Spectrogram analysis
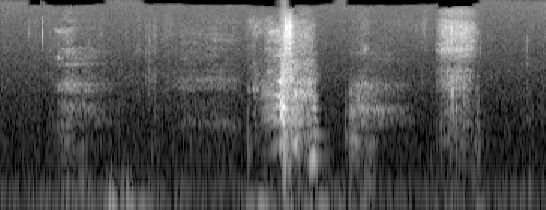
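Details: Person who says they can't stop sneezing: short gasping inhalations lead into one loud explosive sneeze, then a softer breathy burst, in a small room; sneezing.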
